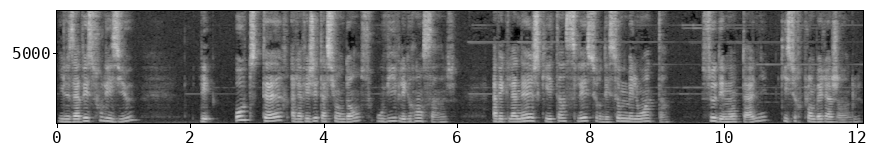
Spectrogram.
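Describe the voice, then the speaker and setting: Woman gently reading a spiritual tale. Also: mid-range voice, a little slow. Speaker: storyteller reading aloud. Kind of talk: calm read-aloud storytelling.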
